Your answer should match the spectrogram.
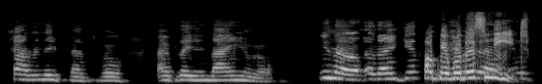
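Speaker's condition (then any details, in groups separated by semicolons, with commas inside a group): Cerebral palsy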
